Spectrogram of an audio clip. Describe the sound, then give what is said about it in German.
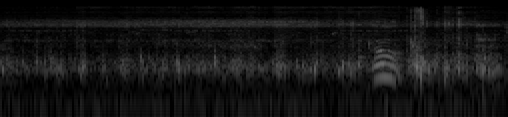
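Horse hooves clip-clop in a steady, quick rhythm throughout, fairly soft, with a brief rising tonal chirp near the end. “Übrigens, wenn euer Pferd gerade nicht gehorcht oder so, tätschelt es mit L und äh, füttert es irgendwann mal mit Äpfeln, indem ihr einfach einen Apfel in der Hand nimmt, dann vor seine Fresse hält.”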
